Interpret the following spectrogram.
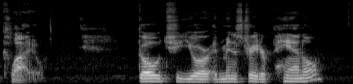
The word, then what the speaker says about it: Clio: client just for reference some people call it Cleo i pronounce it Clio go to your administrator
